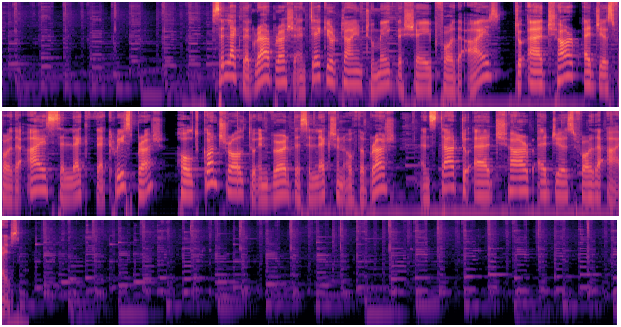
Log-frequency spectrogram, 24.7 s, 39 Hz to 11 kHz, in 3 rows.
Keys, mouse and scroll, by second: 1.4 click, 2.3-3.6 middle drag, 3.6-6.5 drag, 6.5 ctrl+z, 7.9 click, 8.4 f, 9.5-17.2 ctrl+drag, 17.2-18.4 ctrl+middle drag, 18.4-24.2 ctrl+drag, 24.2 middle click.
